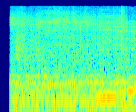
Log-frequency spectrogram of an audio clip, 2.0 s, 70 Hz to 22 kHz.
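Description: Diesel engine of a Dennis Trident 2 double-decker bus with a ZF four-speed automatic gearbox, accelerating, its note rising steadily, heard from inside the bus.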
